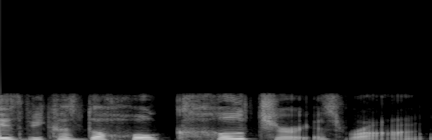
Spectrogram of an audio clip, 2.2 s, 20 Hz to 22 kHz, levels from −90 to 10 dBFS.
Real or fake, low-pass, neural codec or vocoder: fake; 7.2 kHz; codec, 16 kHz, 4 kbps, FunCodec, trained on Chinese and English, 50 frames a second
